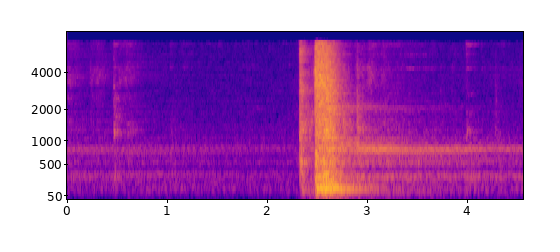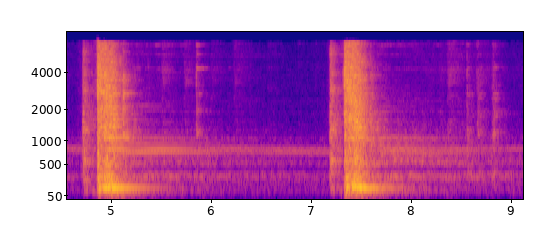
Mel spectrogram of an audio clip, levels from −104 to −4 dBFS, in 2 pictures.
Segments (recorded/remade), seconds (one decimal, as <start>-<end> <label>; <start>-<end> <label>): 0.0-5.0 remade; 5.0-5.9 recorded; 5.9-9.1 remade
